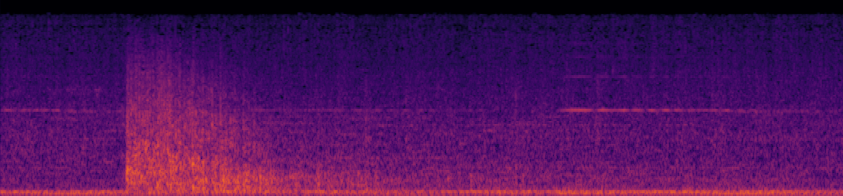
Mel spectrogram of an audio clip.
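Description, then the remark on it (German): Steady rain and wind over a low rumbling backdrop, with a sudden loud thunder crack near the start that rolls and fades over several seconds. No one speaks. “Nur der Regen und der Wind.”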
